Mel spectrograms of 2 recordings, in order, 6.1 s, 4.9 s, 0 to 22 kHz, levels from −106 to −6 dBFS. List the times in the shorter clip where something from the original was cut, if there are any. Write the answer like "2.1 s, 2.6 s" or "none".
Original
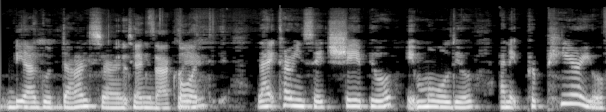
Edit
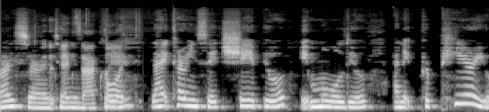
1.4 s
